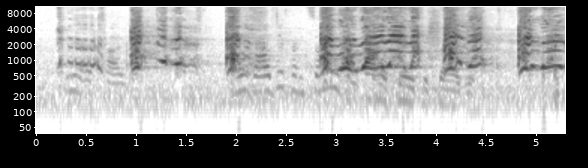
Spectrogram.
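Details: Martina, a dog on a Sunday walk through Old City, throws a tantrum after seeing horse-drawn carriage horses a block away; high whining yips and barks come in bursts about once a second, with a person's voice nearby.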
